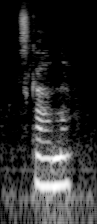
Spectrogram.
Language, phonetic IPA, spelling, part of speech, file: Polish, [ˈskalnɨ], skalny, adjective, LL-Q809 (pol)-skalny.wav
